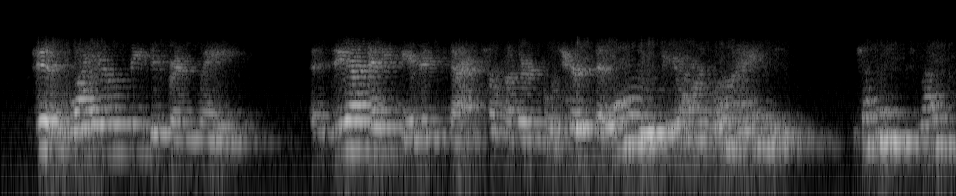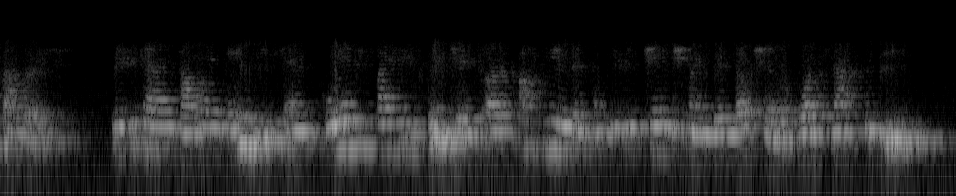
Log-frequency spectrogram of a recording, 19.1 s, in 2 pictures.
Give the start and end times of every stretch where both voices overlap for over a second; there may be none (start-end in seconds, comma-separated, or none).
5.6-7.7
